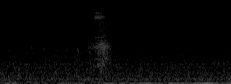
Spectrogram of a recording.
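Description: Faint scratch of a pen on paper, drawing a straight line, with one brief soft hiss about a second in.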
